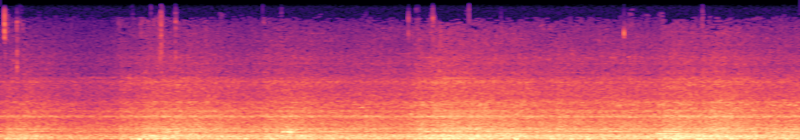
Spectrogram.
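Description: Faint, steady rumble and hiss of a vehicle, growing a little louder about a second and a half in.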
